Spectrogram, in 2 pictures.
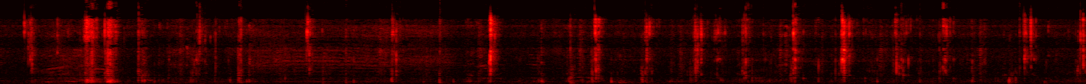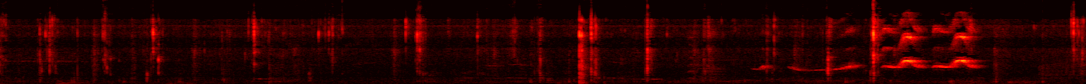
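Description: Close-up chewing and biting of puri and kachori dipped in potato curry: a run of soft wet clicks and small crunches. Near the end, a brief high wavering squeal.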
